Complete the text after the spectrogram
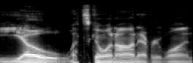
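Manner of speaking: sultry, smooth, low radio-host voice. Showing how he sounds once he hits record, smooth radio host voice. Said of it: "sultry radio voice ... Just a little bit smoother, a little bit nicer".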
